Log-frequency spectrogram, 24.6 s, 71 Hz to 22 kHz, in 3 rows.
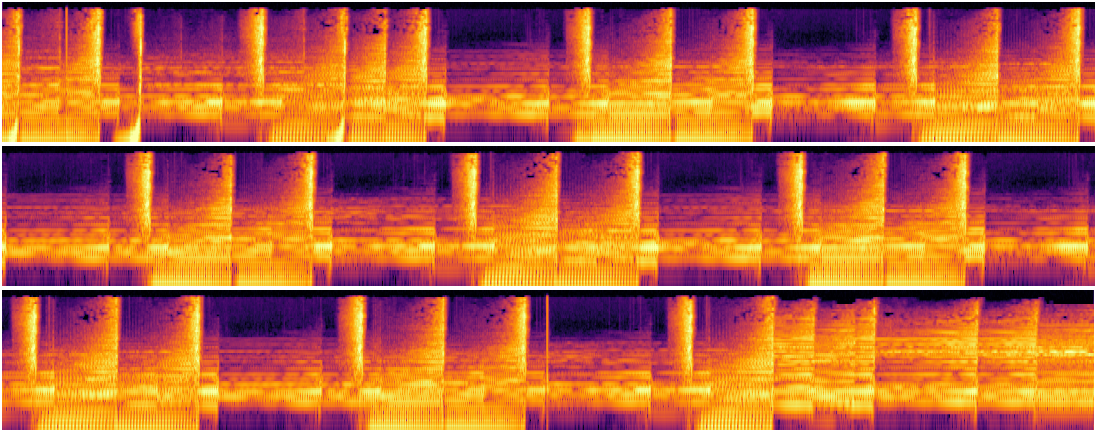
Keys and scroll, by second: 0.7 o, 1.2 f, 8.7 Up.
